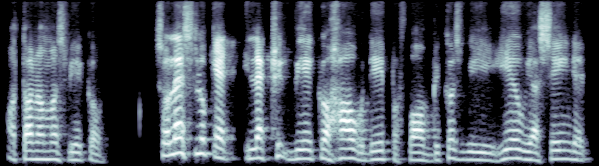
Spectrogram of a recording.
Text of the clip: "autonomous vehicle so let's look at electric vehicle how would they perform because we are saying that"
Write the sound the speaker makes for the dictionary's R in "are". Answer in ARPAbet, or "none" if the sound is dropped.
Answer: W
